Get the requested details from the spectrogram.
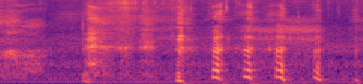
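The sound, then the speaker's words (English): Heavy, rhythmic breathing, a quick run of about six loud, voiced huffs following a softer breath, like someone panting hard. No talking. “Was that some heavy breathing that I heard there?”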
